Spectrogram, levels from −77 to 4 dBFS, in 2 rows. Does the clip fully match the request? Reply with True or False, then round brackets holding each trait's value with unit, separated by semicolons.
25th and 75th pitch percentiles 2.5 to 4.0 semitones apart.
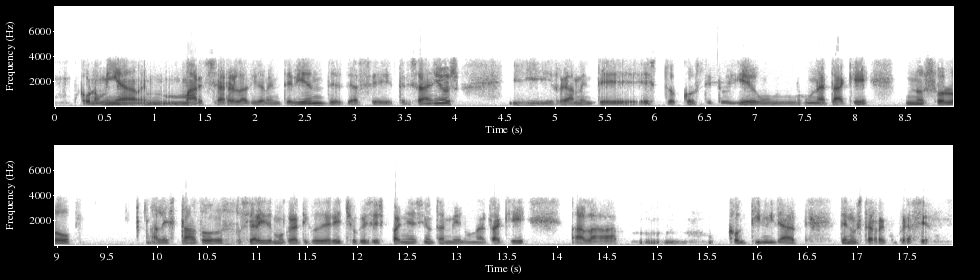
False (4.5 semitones)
